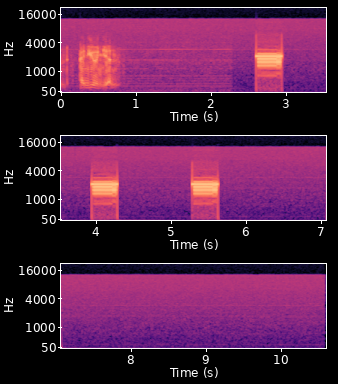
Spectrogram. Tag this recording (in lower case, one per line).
speech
